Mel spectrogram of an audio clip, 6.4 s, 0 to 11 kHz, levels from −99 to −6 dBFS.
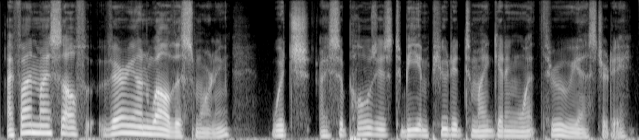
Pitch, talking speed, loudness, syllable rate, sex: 125 Hz, 190 wpm, -21 LUFS, 5.5 syllables/s, male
